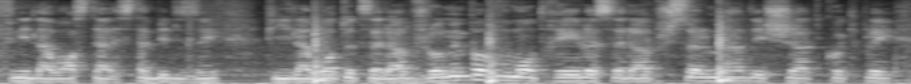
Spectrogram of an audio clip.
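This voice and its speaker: A man with a Quebec accent, fairly quick and fairly even in intonation, with audible room echo and noticeable background noise. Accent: Québécois French. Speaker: vlogger, amateur filmmaker. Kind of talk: casual vlog. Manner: hesitant, many fillers.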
